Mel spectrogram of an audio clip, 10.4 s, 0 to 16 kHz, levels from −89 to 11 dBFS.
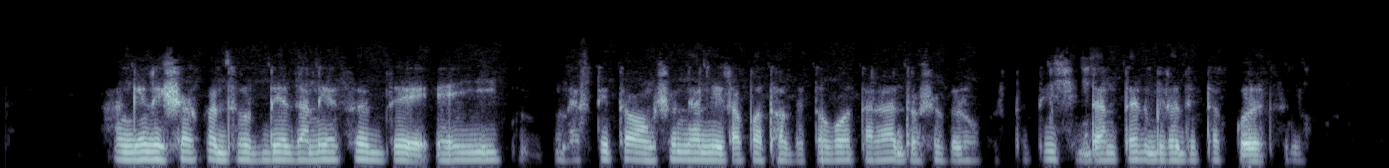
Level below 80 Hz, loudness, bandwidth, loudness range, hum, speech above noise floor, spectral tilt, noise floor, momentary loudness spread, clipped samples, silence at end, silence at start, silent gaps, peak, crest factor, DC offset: -58 dBFS; -18 LUFS; 5.4 kHz; 5 LU; none; 69 dB; -10 dB/octave; -87 dBFS; 13 LU; under 0.1%; 0.65 s; 0.85 s; none; 0 dBFS; 18 dB; under 0.1%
